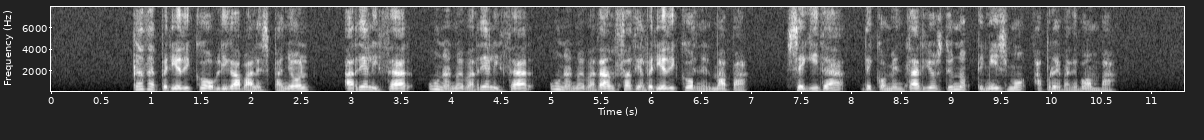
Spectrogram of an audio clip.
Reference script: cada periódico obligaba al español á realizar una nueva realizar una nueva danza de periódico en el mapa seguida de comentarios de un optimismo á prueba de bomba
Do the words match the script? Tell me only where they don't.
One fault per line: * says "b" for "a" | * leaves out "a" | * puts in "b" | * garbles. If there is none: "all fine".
all fine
